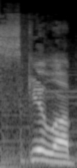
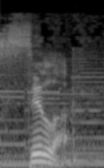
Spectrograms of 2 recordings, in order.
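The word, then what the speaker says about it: Scylla: a rough man U.S pronunciation is skilla British pronunciation is Sila all right do we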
